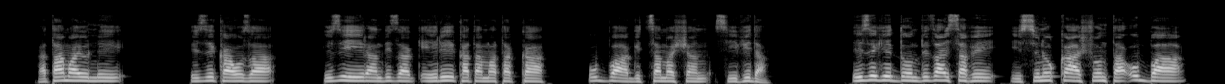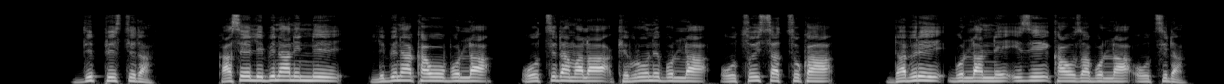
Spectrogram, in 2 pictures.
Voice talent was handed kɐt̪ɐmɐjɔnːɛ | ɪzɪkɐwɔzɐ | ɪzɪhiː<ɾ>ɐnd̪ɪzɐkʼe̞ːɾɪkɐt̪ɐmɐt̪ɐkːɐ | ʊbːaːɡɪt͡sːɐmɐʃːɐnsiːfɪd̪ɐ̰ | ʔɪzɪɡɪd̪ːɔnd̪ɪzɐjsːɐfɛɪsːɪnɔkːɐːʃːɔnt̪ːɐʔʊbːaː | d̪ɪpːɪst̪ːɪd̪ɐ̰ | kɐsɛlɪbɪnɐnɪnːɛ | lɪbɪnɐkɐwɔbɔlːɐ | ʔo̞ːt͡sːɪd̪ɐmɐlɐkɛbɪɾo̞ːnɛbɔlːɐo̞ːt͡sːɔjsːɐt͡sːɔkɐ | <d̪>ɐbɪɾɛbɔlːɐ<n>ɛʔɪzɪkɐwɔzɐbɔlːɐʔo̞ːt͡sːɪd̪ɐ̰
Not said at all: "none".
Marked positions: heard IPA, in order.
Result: ɾ, d̪, nː

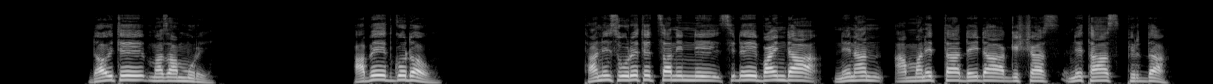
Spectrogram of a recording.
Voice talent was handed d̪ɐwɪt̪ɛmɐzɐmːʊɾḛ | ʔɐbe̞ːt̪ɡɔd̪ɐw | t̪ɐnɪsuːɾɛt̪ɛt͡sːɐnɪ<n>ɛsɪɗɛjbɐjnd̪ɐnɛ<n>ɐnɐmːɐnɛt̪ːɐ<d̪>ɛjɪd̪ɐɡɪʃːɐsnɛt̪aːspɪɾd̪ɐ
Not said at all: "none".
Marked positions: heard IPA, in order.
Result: nː, n, d̪

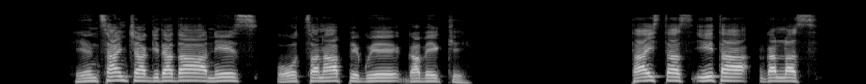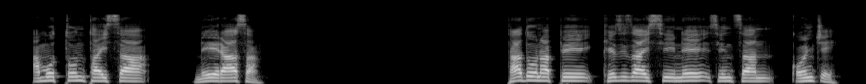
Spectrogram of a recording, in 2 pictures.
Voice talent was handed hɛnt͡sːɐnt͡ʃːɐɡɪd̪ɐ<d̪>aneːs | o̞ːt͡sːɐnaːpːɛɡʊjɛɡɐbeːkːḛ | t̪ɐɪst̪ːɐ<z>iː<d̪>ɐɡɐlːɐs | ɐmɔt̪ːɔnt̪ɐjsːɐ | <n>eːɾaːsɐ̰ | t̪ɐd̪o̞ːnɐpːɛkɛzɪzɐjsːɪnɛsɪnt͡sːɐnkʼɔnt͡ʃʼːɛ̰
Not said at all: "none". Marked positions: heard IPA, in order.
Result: d̪, s, t̪, n

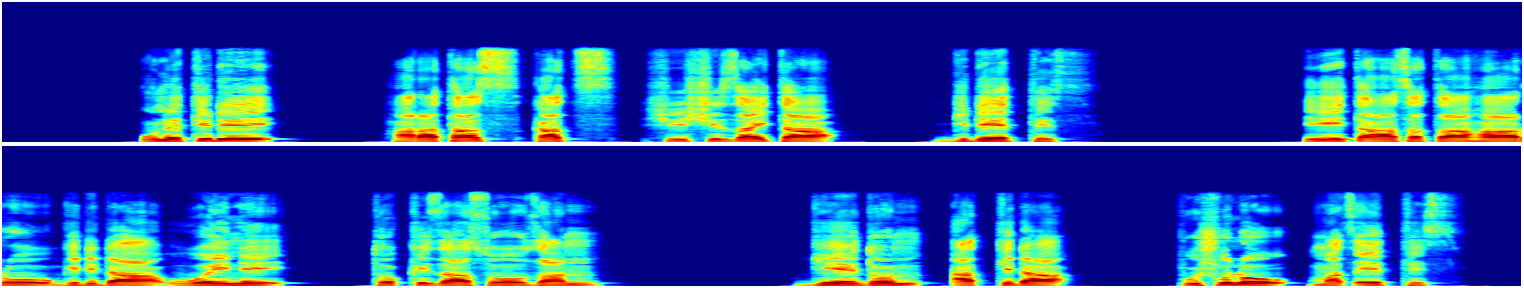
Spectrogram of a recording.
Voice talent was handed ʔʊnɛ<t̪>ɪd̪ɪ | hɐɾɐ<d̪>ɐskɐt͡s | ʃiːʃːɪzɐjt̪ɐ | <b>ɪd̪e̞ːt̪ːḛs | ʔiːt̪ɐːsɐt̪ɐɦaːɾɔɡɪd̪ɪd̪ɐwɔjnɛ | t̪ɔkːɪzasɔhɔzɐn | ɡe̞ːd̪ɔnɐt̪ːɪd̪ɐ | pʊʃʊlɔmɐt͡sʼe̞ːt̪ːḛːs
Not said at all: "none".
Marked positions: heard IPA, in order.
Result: t̪, t̪, ɡ

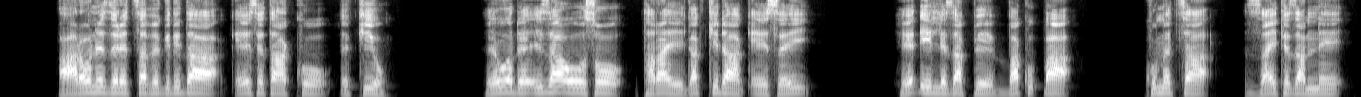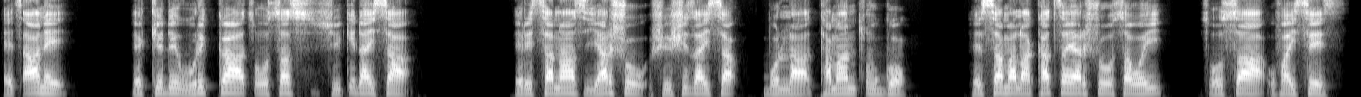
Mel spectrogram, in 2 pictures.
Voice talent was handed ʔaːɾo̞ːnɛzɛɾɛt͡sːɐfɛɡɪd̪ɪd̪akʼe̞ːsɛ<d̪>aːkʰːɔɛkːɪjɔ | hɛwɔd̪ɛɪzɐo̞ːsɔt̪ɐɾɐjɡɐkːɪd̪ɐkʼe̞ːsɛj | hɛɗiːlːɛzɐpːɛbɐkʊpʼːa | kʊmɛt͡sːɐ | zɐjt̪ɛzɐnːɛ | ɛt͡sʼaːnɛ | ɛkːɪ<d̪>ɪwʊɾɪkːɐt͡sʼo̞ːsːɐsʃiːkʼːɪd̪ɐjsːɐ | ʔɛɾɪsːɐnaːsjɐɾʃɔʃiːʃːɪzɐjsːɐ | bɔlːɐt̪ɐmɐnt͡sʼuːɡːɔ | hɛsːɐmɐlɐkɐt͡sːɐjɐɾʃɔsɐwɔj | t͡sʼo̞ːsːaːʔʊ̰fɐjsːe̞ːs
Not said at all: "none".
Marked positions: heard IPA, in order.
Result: t̪, d̪

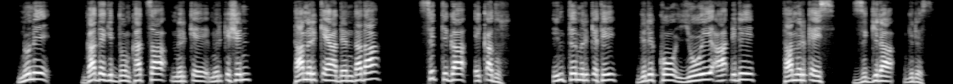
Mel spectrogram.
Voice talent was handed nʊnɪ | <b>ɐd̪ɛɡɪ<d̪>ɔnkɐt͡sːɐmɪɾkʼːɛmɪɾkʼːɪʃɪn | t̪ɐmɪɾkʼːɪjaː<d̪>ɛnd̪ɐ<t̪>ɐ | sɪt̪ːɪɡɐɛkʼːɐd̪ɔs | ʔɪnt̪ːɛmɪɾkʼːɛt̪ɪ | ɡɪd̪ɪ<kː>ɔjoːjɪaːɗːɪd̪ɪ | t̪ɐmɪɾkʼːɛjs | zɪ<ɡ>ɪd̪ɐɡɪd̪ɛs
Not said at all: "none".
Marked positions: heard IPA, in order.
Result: ɡ, d̪ː, d̪, d̪, kː, ɡː

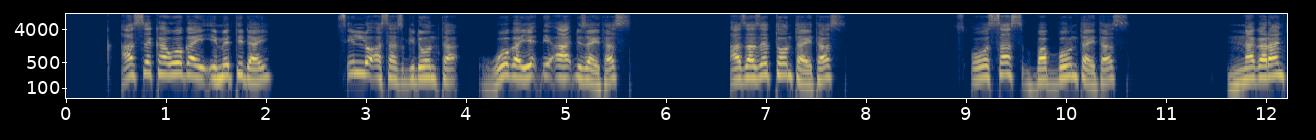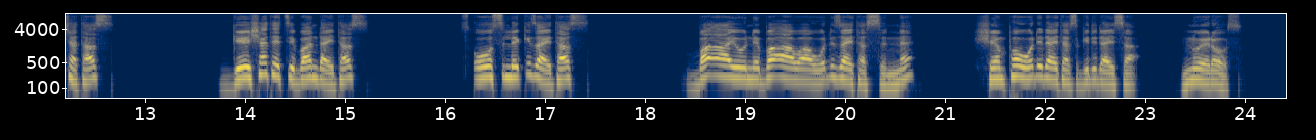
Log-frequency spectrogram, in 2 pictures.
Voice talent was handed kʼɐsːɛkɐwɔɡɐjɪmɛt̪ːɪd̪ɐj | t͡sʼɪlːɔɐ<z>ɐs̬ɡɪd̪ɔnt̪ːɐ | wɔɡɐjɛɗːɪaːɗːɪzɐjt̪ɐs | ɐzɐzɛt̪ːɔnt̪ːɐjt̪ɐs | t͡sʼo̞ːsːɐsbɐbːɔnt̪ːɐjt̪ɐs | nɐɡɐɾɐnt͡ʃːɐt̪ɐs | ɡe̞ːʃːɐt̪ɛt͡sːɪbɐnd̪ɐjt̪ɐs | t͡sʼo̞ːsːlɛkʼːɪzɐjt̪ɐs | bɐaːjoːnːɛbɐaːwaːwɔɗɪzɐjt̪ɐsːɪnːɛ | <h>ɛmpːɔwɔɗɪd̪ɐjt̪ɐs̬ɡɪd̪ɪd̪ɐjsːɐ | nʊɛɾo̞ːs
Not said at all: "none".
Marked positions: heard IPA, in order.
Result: s, ʃ

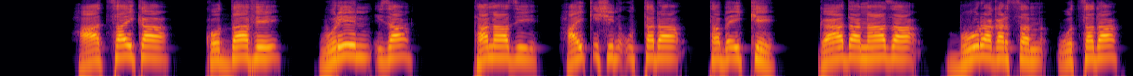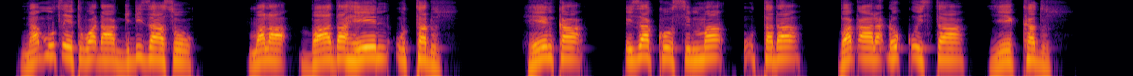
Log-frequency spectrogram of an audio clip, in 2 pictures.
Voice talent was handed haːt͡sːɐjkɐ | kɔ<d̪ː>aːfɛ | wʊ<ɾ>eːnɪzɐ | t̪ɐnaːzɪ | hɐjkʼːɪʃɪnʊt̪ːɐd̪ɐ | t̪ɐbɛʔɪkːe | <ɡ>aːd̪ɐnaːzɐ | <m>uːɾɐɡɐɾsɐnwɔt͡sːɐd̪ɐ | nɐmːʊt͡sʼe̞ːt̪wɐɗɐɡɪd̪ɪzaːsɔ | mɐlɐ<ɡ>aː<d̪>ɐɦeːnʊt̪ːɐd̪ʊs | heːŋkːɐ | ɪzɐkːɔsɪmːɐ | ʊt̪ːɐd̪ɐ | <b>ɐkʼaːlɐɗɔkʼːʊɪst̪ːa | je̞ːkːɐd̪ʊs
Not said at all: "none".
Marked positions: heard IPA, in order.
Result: d̪ː, ɾ, ɡ, b, b, d̪, b

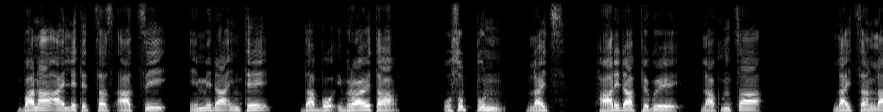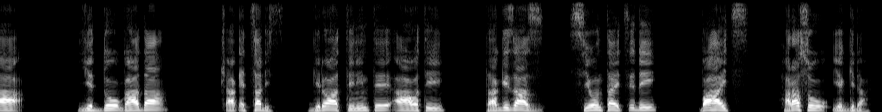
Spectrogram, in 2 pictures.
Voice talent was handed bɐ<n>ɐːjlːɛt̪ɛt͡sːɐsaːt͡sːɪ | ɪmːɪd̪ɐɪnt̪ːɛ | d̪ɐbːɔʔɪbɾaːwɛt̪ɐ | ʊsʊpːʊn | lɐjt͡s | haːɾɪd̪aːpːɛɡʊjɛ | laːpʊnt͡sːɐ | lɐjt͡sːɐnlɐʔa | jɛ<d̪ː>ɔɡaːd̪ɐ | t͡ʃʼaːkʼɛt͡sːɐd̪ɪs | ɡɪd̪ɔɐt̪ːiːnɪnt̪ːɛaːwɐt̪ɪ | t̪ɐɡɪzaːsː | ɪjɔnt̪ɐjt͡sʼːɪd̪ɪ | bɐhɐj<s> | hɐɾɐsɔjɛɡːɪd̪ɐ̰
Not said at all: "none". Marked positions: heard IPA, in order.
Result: n, d̪ː, t͡s

